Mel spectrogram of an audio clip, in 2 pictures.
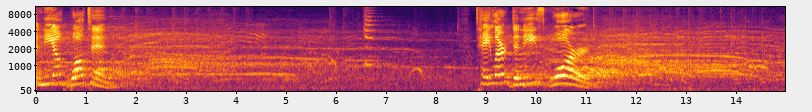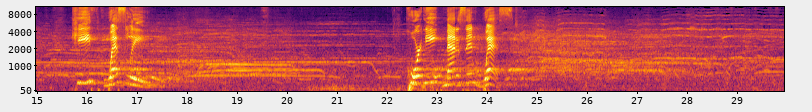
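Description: A crowd cheers and screams loudly outdoors in bursts.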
